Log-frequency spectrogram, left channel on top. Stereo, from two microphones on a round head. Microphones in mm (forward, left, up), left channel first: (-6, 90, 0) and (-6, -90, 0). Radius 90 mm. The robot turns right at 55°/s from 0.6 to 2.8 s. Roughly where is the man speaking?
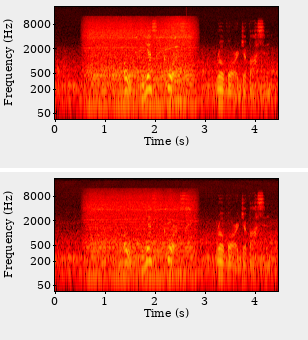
Behind left.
